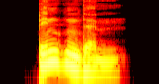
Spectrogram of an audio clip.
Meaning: strong dative masculine/neuter singular of bindend
- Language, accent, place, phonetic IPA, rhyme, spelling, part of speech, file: German, Germany, Berlin, [ˈbɪndn̩dəm], -ɪndn̩dəm, bindendem, adjective, De-bindendem.ogg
